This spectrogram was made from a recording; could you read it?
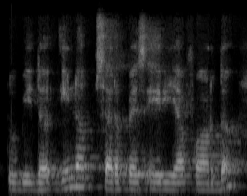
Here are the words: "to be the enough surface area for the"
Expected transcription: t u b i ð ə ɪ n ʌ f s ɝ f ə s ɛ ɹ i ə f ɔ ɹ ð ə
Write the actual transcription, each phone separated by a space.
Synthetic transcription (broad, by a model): t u b i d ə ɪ n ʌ p s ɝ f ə s ɛ ɹ i ə f ɔ ɹ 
